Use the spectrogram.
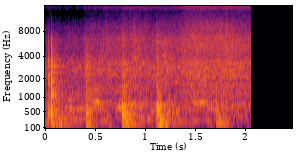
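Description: Chicken sizzles in a pan with soy sauce and chili sauce, a close hissing fry punctuated by several stirring scrapes, cutting off abruptly after two seconds.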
